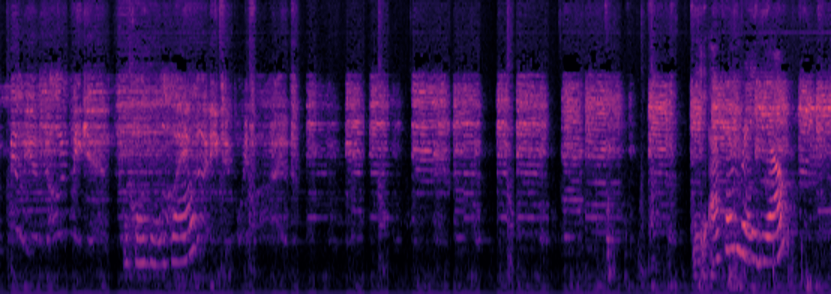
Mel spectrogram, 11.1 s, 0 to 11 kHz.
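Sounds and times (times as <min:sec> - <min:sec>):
tinny music from small speaker: 0:00.0 - 0:11.0.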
